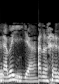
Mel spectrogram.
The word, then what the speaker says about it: Anabella: Es Anabella.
